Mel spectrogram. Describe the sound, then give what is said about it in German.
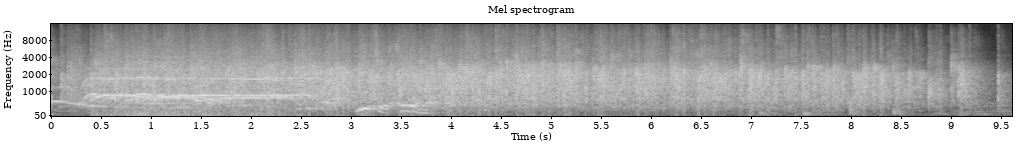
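An audience at an award announcement applauds steadily for nearly ten seconds, dense, loud clapping that tapers off at the end, with a few brief whistles or cheers early on. “Nein, nein, noch nicht, wir brauchen wieder einen kleinen Applaus.”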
